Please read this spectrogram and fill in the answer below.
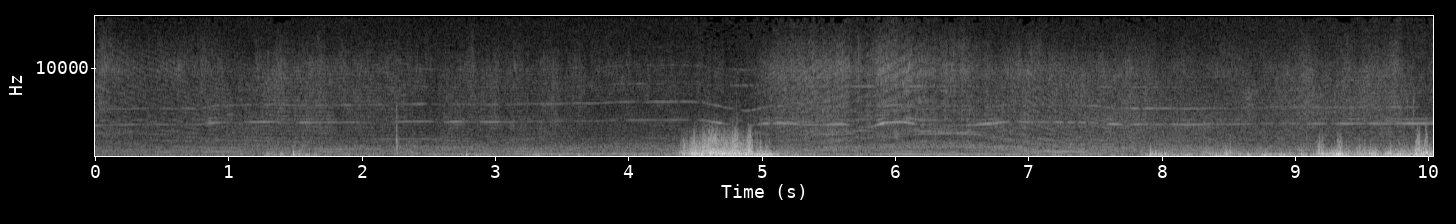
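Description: Electric foam aerobatic RC plane's motor and propeller whining, the pitch shifting up and down with the throttle. A loud rush of noise about four and a half seconds in, and gusty rushing again near the end.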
